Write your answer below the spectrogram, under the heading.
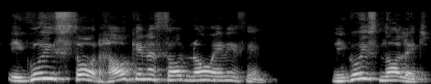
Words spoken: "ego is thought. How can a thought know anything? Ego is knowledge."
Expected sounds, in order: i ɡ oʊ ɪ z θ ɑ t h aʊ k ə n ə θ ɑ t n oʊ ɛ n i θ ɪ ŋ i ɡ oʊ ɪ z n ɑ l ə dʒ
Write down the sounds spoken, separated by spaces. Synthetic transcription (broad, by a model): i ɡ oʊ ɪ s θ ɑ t h aʊ k ə n ə s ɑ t n oʊ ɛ n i t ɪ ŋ i ɡ oʊ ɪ s n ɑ l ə dʒ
